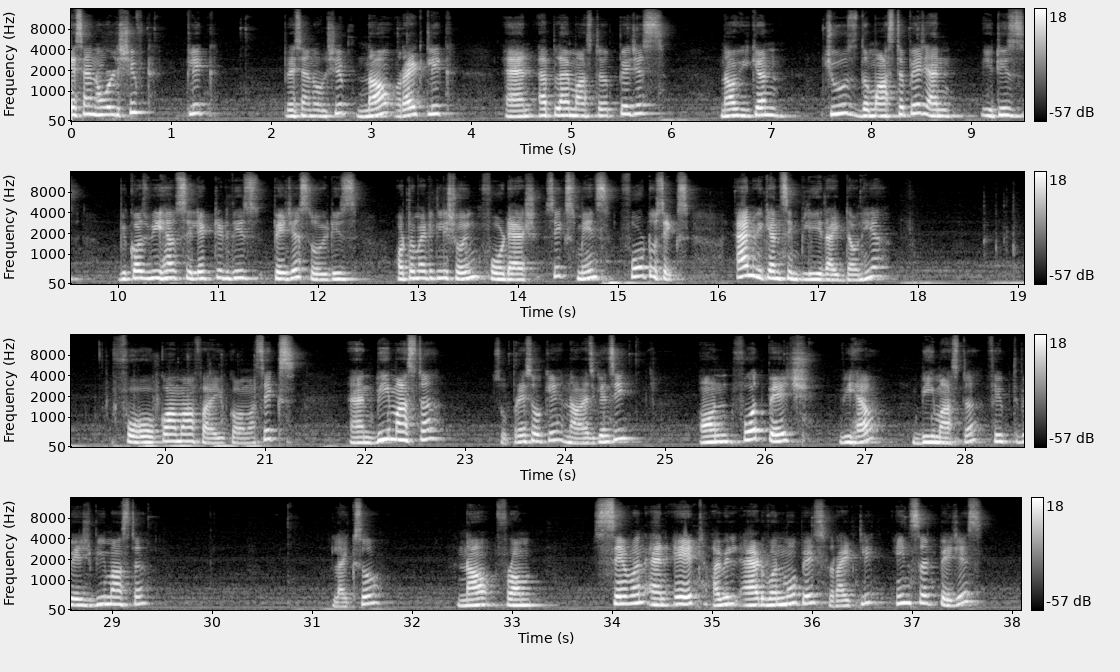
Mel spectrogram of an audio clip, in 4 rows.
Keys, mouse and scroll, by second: 0.7 shift+click, 3.2 shift+right click, 3.3 shift+right click, 5.5 shift+click, 16.2-18.7 shift+drag, 18.7-21.3 typing, 23.5 shift+click, 29.3 click, 29.4-31.2 shift+drag, 31.2 shift+scroll up 1, 36.0 shift+right click, 36.9 shift+click.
